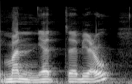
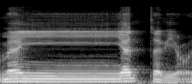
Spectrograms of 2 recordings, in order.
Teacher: masukkan bunyi suara nun kepada huruf ya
